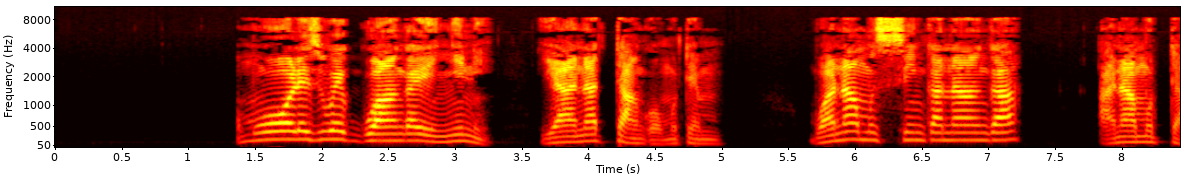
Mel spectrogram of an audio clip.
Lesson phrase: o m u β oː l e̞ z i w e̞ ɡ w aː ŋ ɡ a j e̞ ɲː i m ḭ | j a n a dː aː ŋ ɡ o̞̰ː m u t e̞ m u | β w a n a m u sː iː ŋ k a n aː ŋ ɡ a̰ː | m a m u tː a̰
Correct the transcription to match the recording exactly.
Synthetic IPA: o m u w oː l e̞ z i w e̞ ɡ w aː ŋ ɡ a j e̞ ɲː i n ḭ | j a n a tː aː ŋ ɡ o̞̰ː m u t e̞ m u | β w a n a m u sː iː ŋ k a n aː ŋ ɡ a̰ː | n a m u tː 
